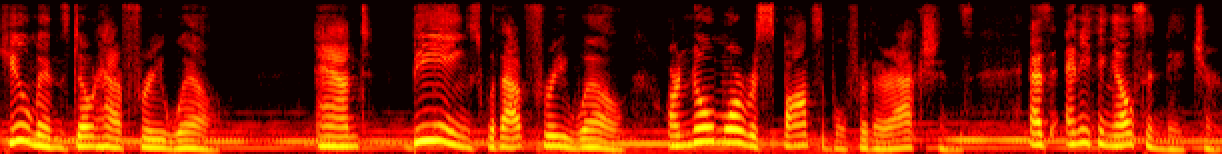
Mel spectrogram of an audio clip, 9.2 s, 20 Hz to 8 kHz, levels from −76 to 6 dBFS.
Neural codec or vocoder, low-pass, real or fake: none; 7.2 kHz; real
